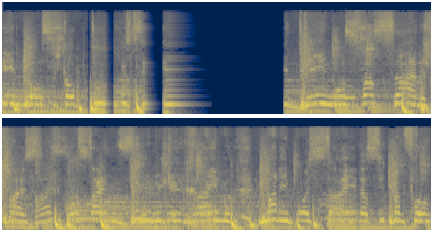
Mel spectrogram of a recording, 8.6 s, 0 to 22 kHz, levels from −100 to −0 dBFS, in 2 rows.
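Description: Packets kept arriving late between 0.75 and 1.62 s, draining the jitter buffer five times. The result is repeated stalls (stutter): the last sound is stretched to cover each gap, the longest about 186 ms, so 38% of that stretch drags and stutters while nothing is lost.

From 1.66 to 2.83 s, a call audio freeze likely follows packets being held up and the jitter buffer running dry. The last sound is held and fades to silence for about 770 ms, then resumes where it stopped, about 1.15 s late.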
